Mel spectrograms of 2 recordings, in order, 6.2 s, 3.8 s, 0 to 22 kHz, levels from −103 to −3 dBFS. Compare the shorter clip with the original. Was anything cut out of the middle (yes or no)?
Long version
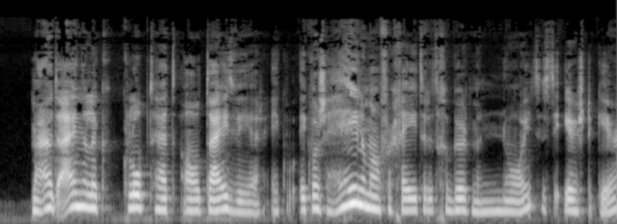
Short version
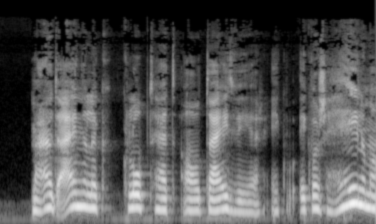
no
